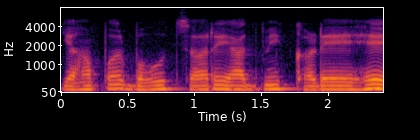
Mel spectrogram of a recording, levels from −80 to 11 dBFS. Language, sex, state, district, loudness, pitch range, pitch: Hindi, male, Jharkhand, Deoghar, -18 LUFS, 125-140 Hz, 130 Hz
